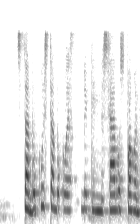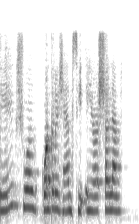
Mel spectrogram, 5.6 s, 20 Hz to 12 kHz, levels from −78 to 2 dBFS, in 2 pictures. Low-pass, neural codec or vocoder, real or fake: 7.2 kHz; codec, 16 kHz, 0.5 kbps, X-Codec, HuBERT features, trained on general audio; fake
